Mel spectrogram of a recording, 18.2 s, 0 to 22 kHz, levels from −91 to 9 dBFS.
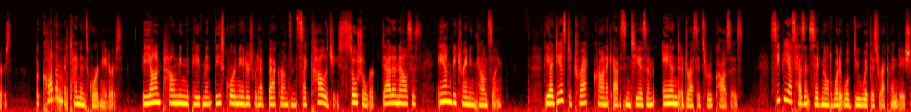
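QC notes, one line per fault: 0.90–1.48 s, robotic sound from repeated short buffers: the speech turns into a rigid metallic buzz at 100 Hz, likely because audio arrived too slowly and a 10 ms slice was replayed in its place, so roughly half the real sound was skipped.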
